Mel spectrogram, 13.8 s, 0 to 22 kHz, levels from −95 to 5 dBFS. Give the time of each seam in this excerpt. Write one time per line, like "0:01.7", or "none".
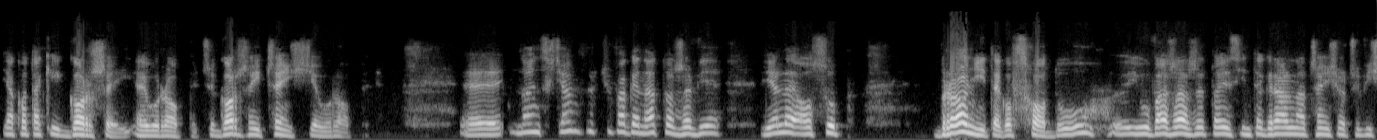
0:05.0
